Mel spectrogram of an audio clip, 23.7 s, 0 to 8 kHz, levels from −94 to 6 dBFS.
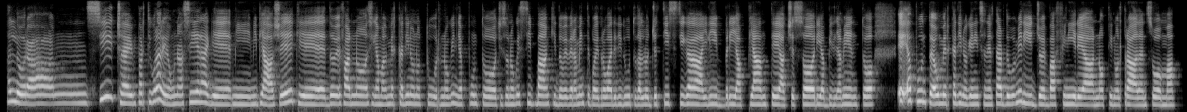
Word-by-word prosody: Allora, 235 Hz, -4 st, +2 dB
mhmm, 240 Hz, +1 st, -5 dB
sì, 375 Hz, -, 0 dB
c'è 245 Hz, -8 st, +1 dB
in 230 Hz, 0 st, 0 dB
particolare 260 Hz, +2 st, +1 dB
una 225 Hz, +1 st, -2 dB
sera 270 Hz, +2 st, 0 dB
che 210 Hz, -2 st, +1 dB
mi 215 Hz, -1 st, -2 dB
mi 215 Hz, +1 st, -3 dB
piace, 225 Hz, +5 st, +2 dB
che 215 Hz, -4 st, +2 dB
dove 225 Hz, +1 st, +1 dB
fanno 225 Hz, -1 st, 0 dB
si 230 Hz, 0 st, -10 dB
chiama 215 Hz, -1 st, -2 dB
il 210 Hz, -, -5 dB
mercatino 220 Hz, +1 st, -3 dB
notturno, 215 Hz, -1 st, -5 dB
quindi, 230 Hz, -1 st, -4 dB
appunto, 210 Hz, -1 st, -3 dB
ci 210 Hz, +1 st, -12 dB
sono 215 Hz, 0 st, -3 dB
questi 230 Hz, +2 st, -5 dB
banchi 220 Hz, 0 st, 0 dB
dove 205 Hz, 0 st, -2 dB
veramente 220 Hz, +3 st, -3 dB
puoi 200 Hz, -1 st, -1 dB
trovare 205 Hz, 0 st, 0 dB
di 210 Hz, +1 st, -5 dB
tutto, 215 Hz, 0 st, -4 dB
dall'oggettistica, 215 Hz, +2 st, 0 dB
ai 200 Hz, 0 st, 0 dB
libri, 215 Hz, 0 st, -3 dB
a 195 Hz, 0 st, -2 dB
piante, 210 Hz, 0 st, +1 dB
accessori, 205 Hz, +2 st, +3 dB
abbigliamento 205 Hz, +1 st, -1 dB, 0.4 s
e, -, -, +6 dB
appunto, 290 Hz, -3 st, +2 dB
è 220 Hz, -, +9 dB
un 230 Hz, +1 st, +4 dB
mercatino 230 Hz, -1 st, 0 dB
che 220 Hz, -, +1 dB
inizia 215 Hz, 0 st, -1 dB
nel 210 Hz, 0 st, -3 dB
tardo 220 Hz, -1 st, +2 dB
pomeriggio 230 Hz, -4 st, 0 dB
e 205 Hz, -1 st, 0 dB
va 210 Hz, +1 st, +2 dB
a -, -, +1 dB
finire 210 Hz, -1 st, +1 dB
a 195 Hz, -1 st, +3 dB
notte 200 Hz, +2 st, -5 dB
inoltrata, 195 Hz, -1 st, +1 dB
insomma. 195 Hz, 0 st, -2 dB
215 Hz, 145 wpm, -20 LUFS, 205-230 Hz, 0.4 s, è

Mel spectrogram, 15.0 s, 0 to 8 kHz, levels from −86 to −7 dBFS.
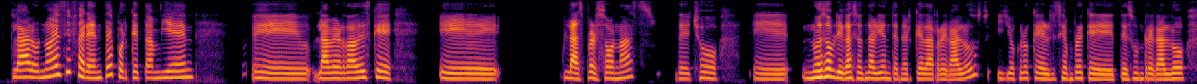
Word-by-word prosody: Claro, 255 Hz, -1 st, +4 dB
no 265 Hz, +4 st, +2 dB
es 330 Hz, +2 st, +3 dB
diferente 295 Hz, -, +3 dB
porque 230 Hz, -6 st, -2 dB
también, 230 Hz, +3 st, 0 dB, 0.7 s
eh, 195 Hz, -3 st, 0 dB
la 205 Hz, 0 st, +3 dB
verdad 210 Hz, +1 st, +3 dB
es 235 Hz, -1 st, -1 dB
que, 225 Hz, -6 st, +2 dB, 0.6 s
eh, 190 Hz, -3 st, 0 dB, 0.8 s
las 210 Hz, -5 st, +4 dB
personas, 215 Hz, +4 st, -2 dB, 0.2 s
de 195 Hz, +1 st, -5 dB
hecho, 200 Hz, +1 st, -4 dB, 0.4 s
eh, 180 Hz, -2 st, -4 dB
no 215 Hz, +2 st, +2 dB
es 250 Hz, -, +5 dB
obligación 215 Hz, -5 st, +4 dB
de 210 Hz, -, +2 dB
alguien 205 Hz, 0 st, 0 dB
tener 185 Hz, -1 st, -6 dB
que 190 Hz, -, -2 dB
dar 180 Hz, -1 st, 0 dB
regalos, 180 Hz, -, -2 dB
y 205 Hz, -1 st, -8 dB
yo 195 Hz, 0 st, -4 dB
creo 210 Hz, +1 st, -5 dB
que 200 Hz, -3 st, -1 dB
siempre 205 Hz, +2 st, -2 dB
que 175 Hz, -4 st, -1 dB
t 185 Hz, -, -3 dB
es 180 Hz, -, -3 dB
un 195 Hz, -1 st, -2 dB
regalo, 190 Hz, +1 st, +1 dB
205 Hz, 145 wpm, -22 LUFS, 190-225 Hz, 0.8 s, es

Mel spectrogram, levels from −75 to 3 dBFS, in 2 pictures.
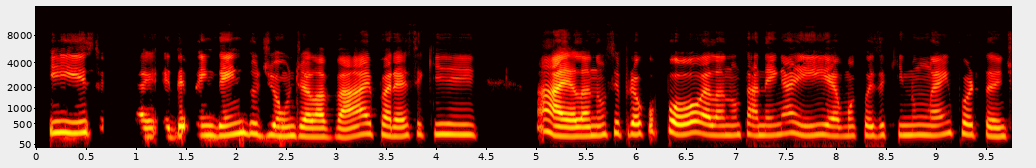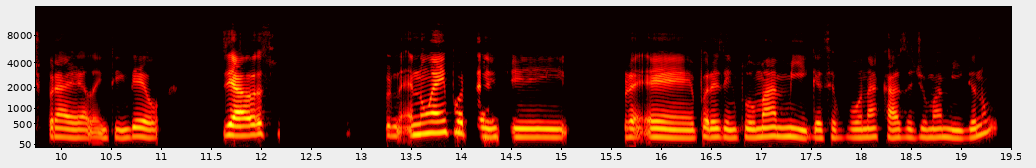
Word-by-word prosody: E 280 Hz, -1 st, +3 dB
isso, 275 Hz, -, -3 dB, 0.5 s
eh, 195 Hz, 0 st, -2 dB
dependendo 225 Hz, +5 st, +2 dB
de 225 Hz, +2 st, 0 dB
onde 210 Hz, 0 st, 0 dB
ela 195 Hz, -1 st, +5 dB
vai, 195 Hz, +7 st, +3 dB
parece 225 Hz, 0 st, 0 dB
que: 240 Hz, -1 st, -2 dB, 0.6 s
"Ah, 290 Hz, -9 st, +8 dB
ela 205 Hz, 0 st, +6 dB
não 220 Hz, +2 st, -2 dB
se 265 Hz, +3 st, -4 dB
preocupou, 250 Hz, +2 st, +3 dB
ela 225 Hz, -2 st, +3 dB
não 225 Hz, 0 st, -5 dB
está 230 Hz, -2 st, -3 dB
nem 225 Hz, +2 st, -3 dB
aí", 235 Hz, -3 st, -1 dB
é 210 Hz, -, +1 dB
uma 210 Hz, +1 st, -7 dB
coisa 215 Hz, +1 st, -4 dB
que 230 Hz, 0 st, -10 dB
não 230 Hz, 0 st, -3 dB
é 220 Hz, +1 st, 0 dB
importante 235 Hz, -7 st, -3 dB
para 195 Hz, 0 st, -3 dB
ela, 175 Hz, -, -3 dB
entendeu? 175 Hz, -, -4 dB, 0.6 s
Se 235 Hz, -, +5 dB
elas 220 Hz, +2 st, +5 dB, 1.4 s
Não 255 Hz, +3 st, +2 dB
é 275 Hz, -, +6 dB
importante 185 Hz, -9 st, -3 dB, 0.5 s
para 190 Hz, 0 st, -3 dB
eh, 175 Hz, -3 st, -1 dB
por 190 Hz, +2 st, -4 dB
exemplo, 180 Hz, -1 st, -3 dB
uma 195 Hz, +3 st, -1 dB
amiga, 185 Hz, -4 st, -3 dB
se 175 Hz, +2 st, -12 dB
eu -, -, -9 dB
vou 175 Hz, 0 st, -7 dB
na 185 Hz, +1 st, -4 dB
casa 175 Hz, -1 st, -5 dB
de 180 Hz, +2 st, -10 dB
uma 180 Hz, 0 st, -5 dB
amiga, 175 Hz, -1 st, -5 dB
não 280 Hz, -, -7 dB
210 Hz, 155 wpm, -24 LUFS, 185-235 Hz, 1.4 s, Ah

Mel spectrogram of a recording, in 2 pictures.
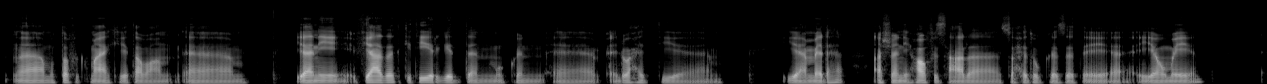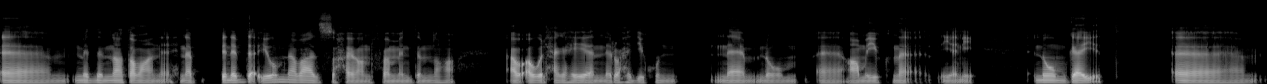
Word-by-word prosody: أنا 85 Hz, 0 st, +2 dB
متفق 95 Hz, +1 st, -3 dB
معاكِ 80 Hz, +1 st, +2 dB
طبعًا. 75 Hz, -2 st, -1 dB, 0.2 s
آمم، 75 Hz, -1 st, -4 dB, 0.5 s
يعني 85 Hz, -1 st, +5 dB
في -, -, +5 dB
عادات 95 Hz, +1 st, +6 dB
كتير 100 Hz, -1 st, +1 dB
جدًا 90 Hz, -2 st, 0 dB
ممكن 80 Hz, 0 st, -8 dB
آآ، 75 Hz, -1 st, -7 dB
الواحد 90 Hz, -1 st, -1 dB, 0.2 s
ي 80 Hz, -2 st, -4 dB, 1.0 s
يعملها 80 Hz, +3 st, +2 dB, 0.3 s
عشان 85 Hz, -1 st, +1 dB
يحافظ 85 Hz, 0 st, +4 dB
على 75 Hz, -1 st, +2 dB
صحته -, -, -3 dB
الجسدية 80 Hz, 0 st, -2 dB, 0.2 s
يوميًا، 80 Hz, +5 st, 0 dB, 0.7 s
آمم 85 Hz, -2 st, +1 dB
من 95 Hz, +1 st, 0 dB
ضِمنها 90 Hz, +1 st, +2 dB
طبعًا 85 Hz, -3 st, +2 dB
إحنا -, -, -2 dB, 0.3 s
بنبدأ 100 Hz, +3 st, +4 dB
يومنا 105 Hz, +2 st, +2 dB
بعد 95 Hz, -2 st, +5 dB
الصحيان، 80 Hz, -3 st, -2 dB
فمن 80 Hz, +1 st, -3 dB
ضِمنها 85 Hz, +3 st, -6 dB, 0.6 s
أو -, -, +7 dB
أول 90 Hz, 0 st, +4 dB
حاجة 90 Hz, -1 st, -1 dB
هي 90 Hz, -1 st, +3 dB
إن 80 Hz, -1 st, -4 dB
الواحد 90 Hz, +1 st, -1 dB
يكون 85 Hz, -2 st, -7 dB, 0.4 s
نام 85 Hz, -1 st, 0 dB
نوم 80 Hz, -1 st, -4 dB, 0.2 s
آآ 80 Hz, -2 st, -4 dB
عميق، 80 Hz, 0 st, 0 dB
نا -, -, 0 dB, 0.2 s
يعني -, -, -3 dB, 0.6 s
نوم 95 Hz, -2 st, +3 dB
جيد. 90 Hz, +1 st, +5 dB, 0.7 s
آآ، 85 Hz, -2 st, +1 dB
85 Hz, 115 wpm, -27 LUFS, 80-90 Hz, 1.0 s, أو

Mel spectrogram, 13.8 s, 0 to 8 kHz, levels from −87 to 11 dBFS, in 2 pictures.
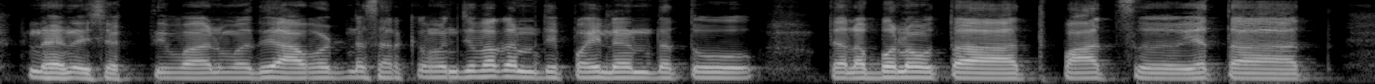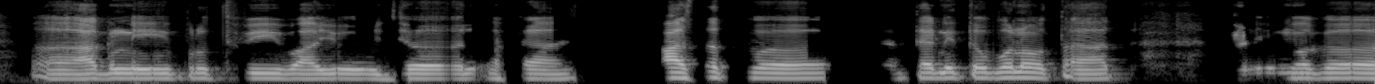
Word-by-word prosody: नाही, 145 Hz, -3 st, +5 dB
नाही. 140 Hz, -1 st, +3 dB
शक्तिमानमध्ये 145 Hz, +3 st, -2 dB
आवडण्यासारखं 155 Hz, +2 st, -1 dB
म्हणजे 165 Hz, +1 st, +1 dB
बघा 180 Hz, 0 st, +3 dB
ना, 160 Hz, -2 st, +2 dB
ते 160 Hz, -, -1 dB
पहिल्यांदा 155 Hz, -1 st, +2 dB
तो 155 Hz, -1 st, +1 dB, 0.6 s
त्याला 150 Hz, 0 st, +3 dB
बनवतात. 145 Hz, -4 st, +4 dB
5 145 Hz, -3 st, 0 dB
येतात. 135 Hz, -1 st, +1 dB, 0.5 s
अ, -, -, -14 dB, 0.2 s
अग्नी, 135 Hz, +1 st, +1 dB
पृथ्वी, 135 Hz, 0 st, -3 dB
वायू, 125 Hz, 0 st, 0 dB
जल, 130 Hz, 0 st, +1 dB
आकाश. 125 Hz, 0 st, -5 dB, 0.5 s
5 150 Hz, -1 st, +5 dB
तत्व, 145 Hz, -2 st, -4 dB, 0.7 s
त्याने 145 Hz, 0 st, +1 dB
तो 145 Hz, -, +2 dB
बनवतात 140 Hz, -4 st, -1 dB, 0.6 s
आणि 145 Hz, 0 st, -10 dB
मग 140 Hz, 0 st, -2 dB
अ, 140 Hz, -1 st, +2 dB
145 Hz, 120 wpm, -24 LUFS, 135-150 Hz, 0.7 s, नाही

